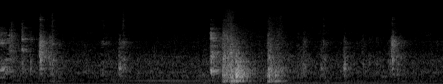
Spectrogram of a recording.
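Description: Light clicks and taps, with one louder knock a little past two seconds in: a large dog's claws and paws shifting on a low round platform.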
